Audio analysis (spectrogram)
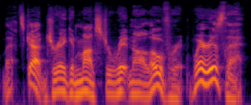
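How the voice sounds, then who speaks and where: A man's voice: fairly low pitch, wildly swooping pitch, moderate pace, breathy edge, dry recording, studio quality, exaggerated voice. A man voicing a laid-back, slangy young martial arts teacher. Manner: easygoing, slangy, teasing.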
